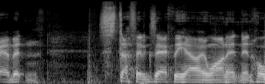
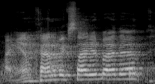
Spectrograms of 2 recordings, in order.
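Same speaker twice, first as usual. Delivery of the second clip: higher, rising with real enthusiasm on "by that"; genuinely excited; 10 semitones higher than usual. Real, not acted. Vlogger admitting he's excited about toilet parts, voice lifting higher. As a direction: insist it, actually thrilled. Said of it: "I really say that like it's a question because".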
